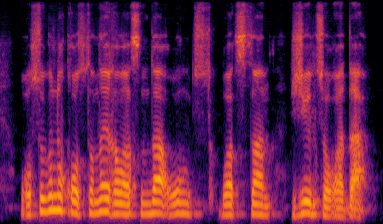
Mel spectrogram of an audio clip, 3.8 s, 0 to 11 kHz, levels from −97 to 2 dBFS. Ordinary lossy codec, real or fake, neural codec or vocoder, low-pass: none; fake; vocoder, 22.05 kHz, 80 mel bands, HiFi-GAN; none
